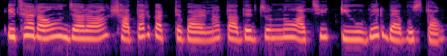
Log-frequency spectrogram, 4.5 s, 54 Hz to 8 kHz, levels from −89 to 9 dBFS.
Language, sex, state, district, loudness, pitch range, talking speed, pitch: Bengali, female, West Bengal, North 24 Parganas, -18 LUFS, 245-300 Hz, 145 wpm, 270 Hz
